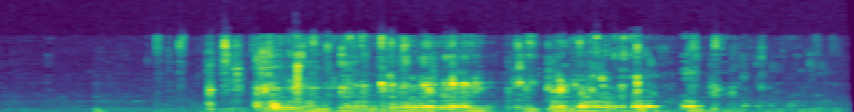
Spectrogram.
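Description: Vitamin C water is poured into an empty, clean spray bottle, a close, soft splashing trickle that rises after a quiet start and runs for a few seconds.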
